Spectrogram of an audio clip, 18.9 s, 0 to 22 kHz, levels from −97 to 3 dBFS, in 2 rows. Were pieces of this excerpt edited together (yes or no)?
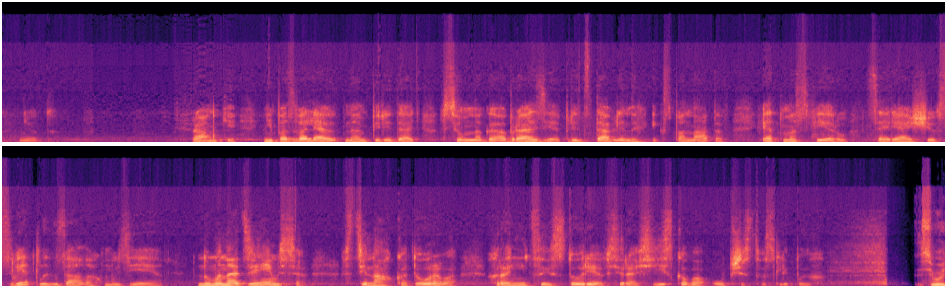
yes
